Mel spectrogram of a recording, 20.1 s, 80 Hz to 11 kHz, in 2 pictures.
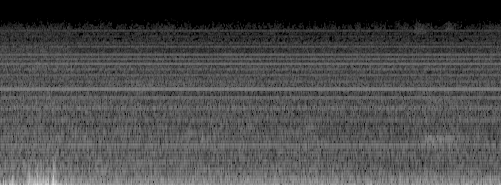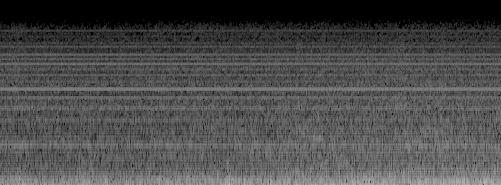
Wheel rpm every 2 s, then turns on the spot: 0, 0, 0, 0, 0, 0, 0, 0, 0, 0.
none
